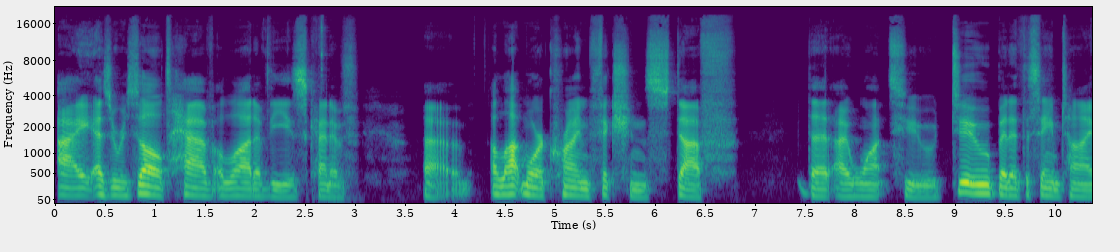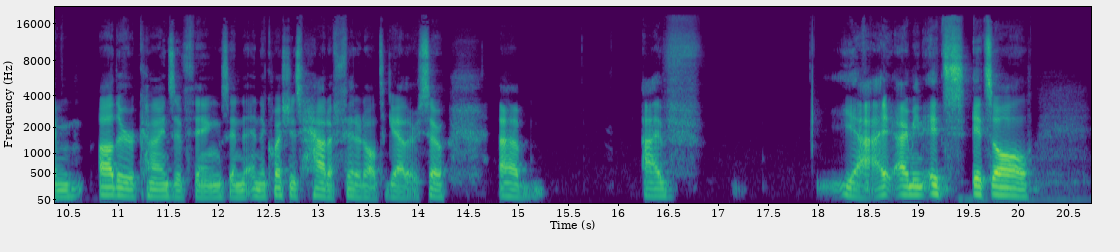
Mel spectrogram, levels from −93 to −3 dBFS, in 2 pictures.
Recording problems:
none

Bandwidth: 18.5 kHz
